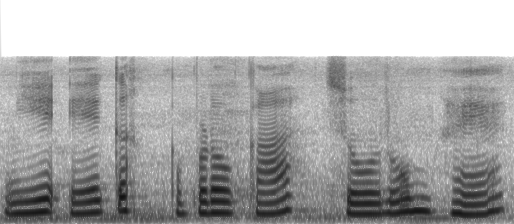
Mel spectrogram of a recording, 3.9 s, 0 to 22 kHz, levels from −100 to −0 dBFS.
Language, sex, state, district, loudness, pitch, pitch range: Hindi, female, Uttar Pradesh, Saharanpur, -16 LUFS, 195 Hz, 185-215 Hz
